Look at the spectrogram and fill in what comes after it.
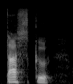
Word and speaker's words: Tasuku: Allison, mm, USA och Tasku, Tasku det, det skrivs Tasuku men uttalas Tasku Honjo.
